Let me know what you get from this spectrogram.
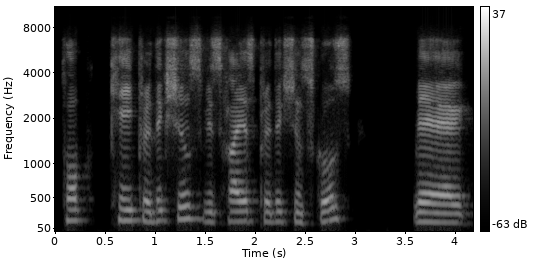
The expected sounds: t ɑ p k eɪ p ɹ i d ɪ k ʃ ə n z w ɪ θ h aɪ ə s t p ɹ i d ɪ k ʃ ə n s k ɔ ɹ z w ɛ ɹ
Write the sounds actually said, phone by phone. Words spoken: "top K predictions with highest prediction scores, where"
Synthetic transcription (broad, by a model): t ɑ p k eɪ p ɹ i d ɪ k ʃ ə n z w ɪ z h aɪ ə s t p ɹ i d ɪ k ʃ ə n s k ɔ l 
